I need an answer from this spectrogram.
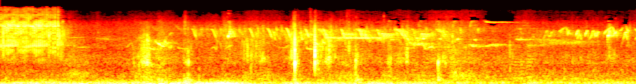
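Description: Faint bird chirps over a steady low rumble, with a few soft clicks.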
